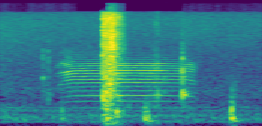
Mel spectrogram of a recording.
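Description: A Minecraft donkey lets out a short, faint, nasal bray with a wavering tone, followed by a few soft scattered sounds.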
